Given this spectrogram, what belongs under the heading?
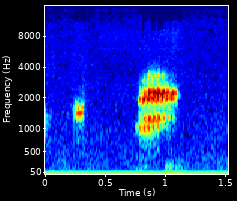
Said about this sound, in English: I just hear frogs.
